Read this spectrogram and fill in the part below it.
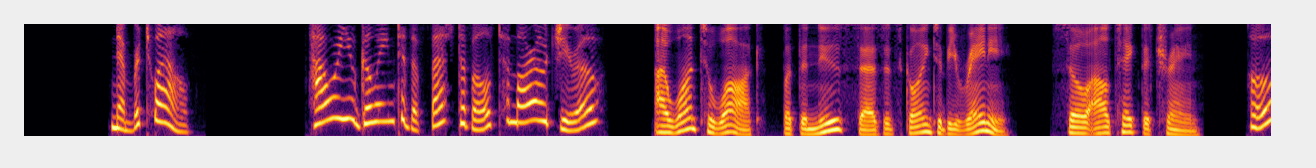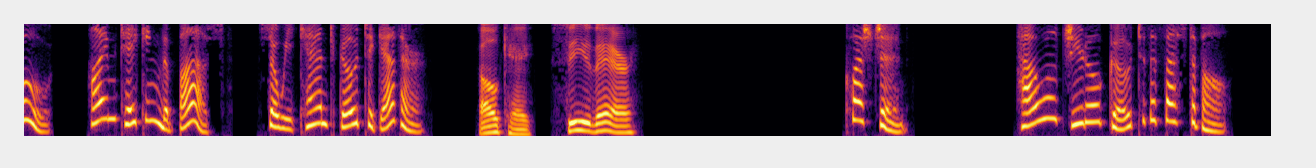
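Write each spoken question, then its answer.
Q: How will Jiro go to the festival?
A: By train.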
